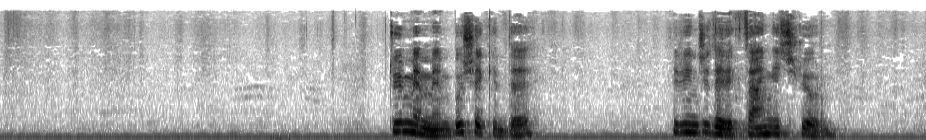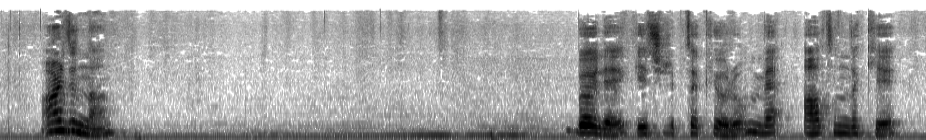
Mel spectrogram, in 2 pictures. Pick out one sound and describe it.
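Fabric rustles softly as a shirt cuff is handled and folded.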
